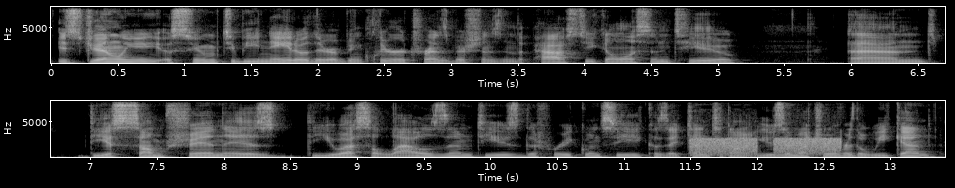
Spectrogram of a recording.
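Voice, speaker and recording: A man hosting a livestream, talking casually and haltingly as he thinks aloud. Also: fairly low pitch, steady tone, darkish tone. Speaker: livestream host.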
